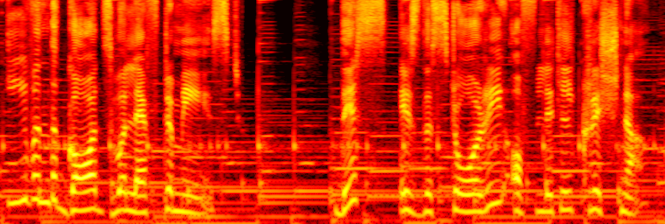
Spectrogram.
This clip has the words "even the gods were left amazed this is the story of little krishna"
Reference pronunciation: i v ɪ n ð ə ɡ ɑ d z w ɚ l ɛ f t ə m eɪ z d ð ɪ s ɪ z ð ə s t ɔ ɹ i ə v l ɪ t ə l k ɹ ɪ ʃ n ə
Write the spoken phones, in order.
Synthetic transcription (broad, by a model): i v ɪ n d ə ɡ ɑ d z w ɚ l ɛ f t ə m eɪ z d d ɪ s ɪ z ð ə s t ɔ ɹ i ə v l ɪ t l k ɹ ɪ ʃ n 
